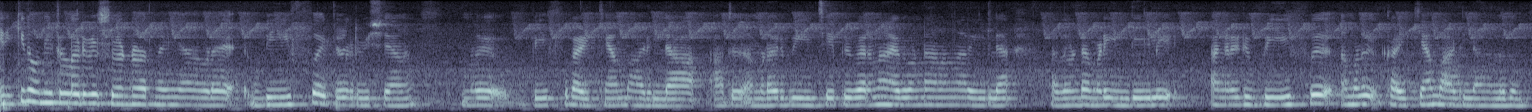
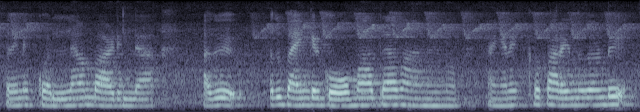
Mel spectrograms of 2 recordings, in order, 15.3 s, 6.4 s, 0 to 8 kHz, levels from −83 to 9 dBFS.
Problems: constant background noise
